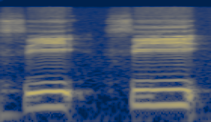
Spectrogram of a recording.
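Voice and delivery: "C" with a long, high, held ee. Shown as a demonstration. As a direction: hold the vowel of "C" on a high level pitch. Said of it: "is a long E sound".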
